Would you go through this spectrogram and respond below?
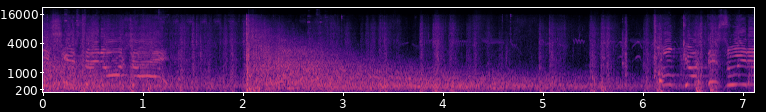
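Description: Rifle and other gunfire crackles in the hunting video game Hunter: Call of the Wild, dense and continuous over steady background noise, with an excited voice talking throughout.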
